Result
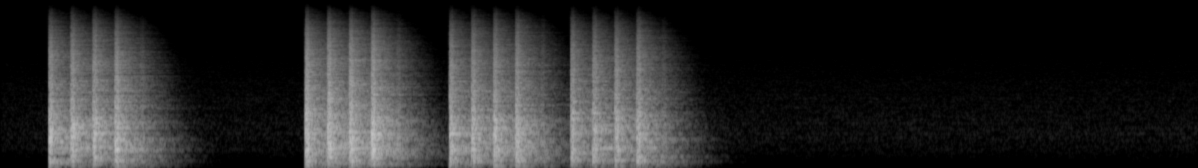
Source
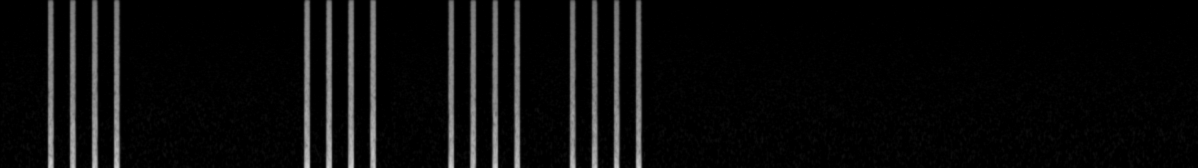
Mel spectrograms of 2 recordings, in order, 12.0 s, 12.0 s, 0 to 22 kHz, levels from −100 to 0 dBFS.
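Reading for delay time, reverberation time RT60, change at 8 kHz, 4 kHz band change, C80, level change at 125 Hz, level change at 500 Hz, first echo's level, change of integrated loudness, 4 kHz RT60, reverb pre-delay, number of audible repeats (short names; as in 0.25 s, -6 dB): 0.254 s, 0.90 s, -8.5 dB, -1.0 dB, 8.0 dB, -11.0 dB, +3.5 dB, -20.0 dB, -1.0 dB, 0.80 s, 8 ms, 1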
